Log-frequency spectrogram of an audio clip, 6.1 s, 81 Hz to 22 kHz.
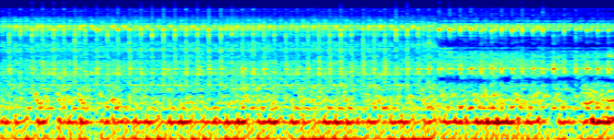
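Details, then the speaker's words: Honda Grazia BS4 scooter idling: busy, uneven idle with a fast ticking knock on every firing stroke. Timing chain was ruled out; the spark plug was found loose and leaking compression. "देख का रहे हैं पूरा तरह से पलक हमारा loss है पता नहीं कहां पर है दोस्तों खाली फंसा के छोड़ दिया है"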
